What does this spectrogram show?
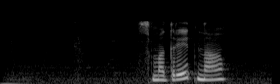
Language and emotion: Russian, neutral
